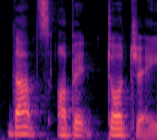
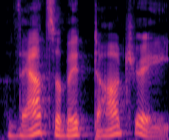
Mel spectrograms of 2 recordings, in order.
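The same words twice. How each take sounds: First: It is said in a British accent. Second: It is said in an American accent.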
